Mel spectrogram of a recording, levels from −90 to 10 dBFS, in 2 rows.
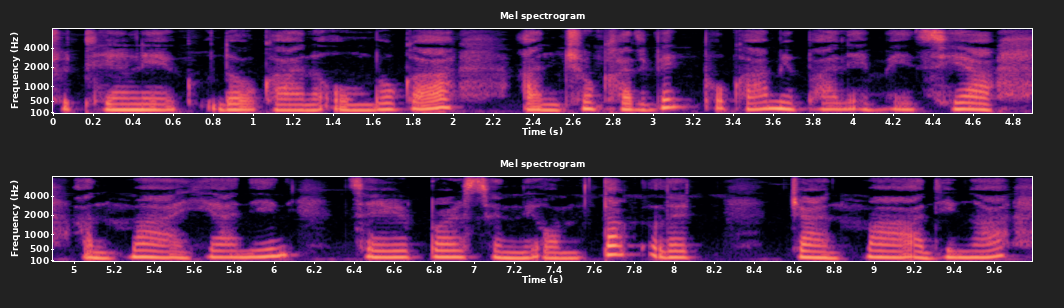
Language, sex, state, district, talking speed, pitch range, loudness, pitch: Mizo, female, Mizoram, Aizawl, 190 wpm, 205-235 Hz, -18 LUFS, 215 Hz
